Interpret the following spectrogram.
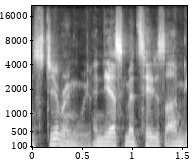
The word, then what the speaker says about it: Mercedes-AMG: And yes, Mercedes-AMG is the correct German pronunciation of this name.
